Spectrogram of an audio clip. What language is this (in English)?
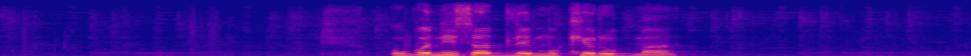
Nepali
